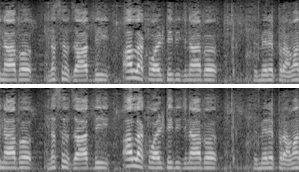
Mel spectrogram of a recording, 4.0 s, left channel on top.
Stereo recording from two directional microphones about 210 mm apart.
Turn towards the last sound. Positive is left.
turn(degrees=-30)  # may be behind; listen again after turning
